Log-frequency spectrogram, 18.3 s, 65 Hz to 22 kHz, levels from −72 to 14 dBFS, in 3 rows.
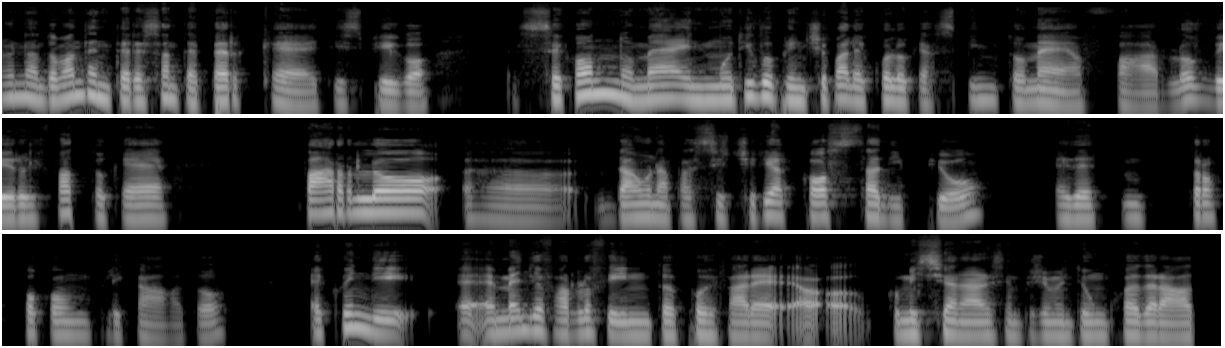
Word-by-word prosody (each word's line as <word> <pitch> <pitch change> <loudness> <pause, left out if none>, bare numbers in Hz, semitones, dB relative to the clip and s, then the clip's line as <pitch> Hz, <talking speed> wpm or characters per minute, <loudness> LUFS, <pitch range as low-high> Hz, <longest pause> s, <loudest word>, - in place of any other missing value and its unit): è - - -7
una 160 -1 0
domanda 160 +6 +2
interessante 135 -3 0
perché 130 -5 +1
ti 120 - -13
spiego, 110 -2 -2 0.4
secondo 175 +3 +3
me 150 +2 +3
il 145 -1 +1
motivo 140 +4 +2
principale 135 0 0
è - - -8
quello 130 -1 +1
che 125 - -16
ha - - -11
spinto 135 0 -7
me 120 -2 +2
a 105 - -5
farlo, 105 +3 -4
ovvero 125 -3 +2
il 120 - -4
fatto 160 +2 -3
che 120 0 -1 0.6
farlo, 165 +1 +6
uhm, 110 -2 -8
da 115 +4 +1
una 130 -1 +1
pasticceria 125 +4 -3
costa 135 -1 +2
di 115 -2 -10
più 110 +3 -2 0.4
ed 125 -1 -4
è, 120 0 0
mhmm, 125 0 -10 0.2
troppo 135 -1 -3
complicato, 115 -2 -7 0.3
e 130 - -5
quindi 160 - 0
è - - -2
è 130 - +1
meglio 145 +3 +1
farlo 130 0 -2
finto 120 -2 -1
e - - -3
poi 120 -1 -1
fare, 115 -1 +3
uh - - +2
uhm, - - -3
commissionare 120 -1 +1
semplicemente 115 0 -6
un 115 - -3
quadrato. 110 -2 +2
125 Hz, 175 wpm, -23 LUFS, 115-140 Hz, 0.6 s, farlo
